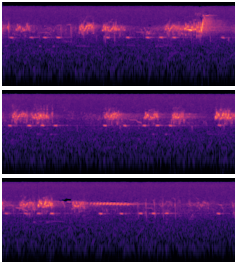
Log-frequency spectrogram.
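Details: Caatinga Parakeet (Eupsittula cactorum) from Brazil's Caatinga biome, giving a steady run of buzzy, chattering squawks repeated roughly every half second, over a faint, thin, continuous high tone in the background.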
